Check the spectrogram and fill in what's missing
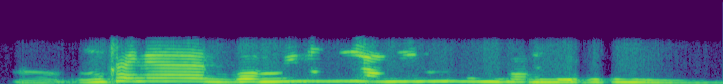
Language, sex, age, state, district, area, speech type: Bodo, female, 45-60, Assam, Kokrajhar, rural, conversation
